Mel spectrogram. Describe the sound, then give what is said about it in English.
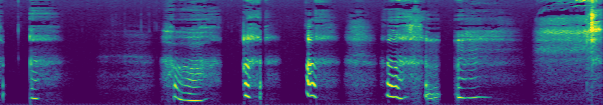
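Little whimpers from a person: a series of short, high, breathy vocal cries, several sliding downward in pitch, separated by brief quiet gaps and soft breaths, with no words spoken. “until you can hear the little the little whimpers that I'm making.”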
